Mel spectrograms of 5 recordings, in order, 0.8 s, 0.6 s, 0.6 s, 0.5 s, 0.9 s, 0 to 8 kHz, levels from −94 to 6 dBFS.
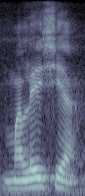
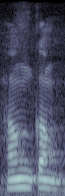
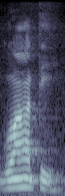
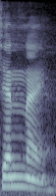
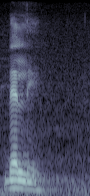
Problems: constant background noise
